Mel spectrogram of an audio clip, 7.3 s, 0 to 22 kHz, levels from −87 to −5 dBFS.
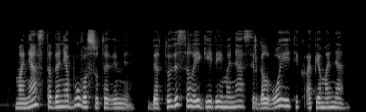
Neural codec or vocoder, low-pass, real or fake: none; 7.2 kHz; real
